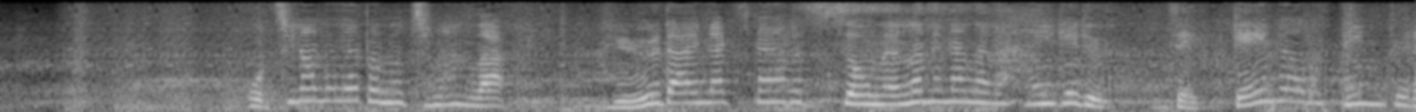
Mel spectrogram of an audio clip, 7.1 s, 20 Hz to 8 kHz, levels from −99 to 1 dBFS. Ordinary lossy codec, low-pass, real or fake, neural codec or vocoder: none; none; fake; codec, 16 kHz, 1.1 kbps, Voila-Tokenizer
